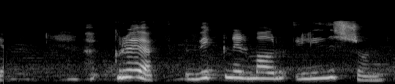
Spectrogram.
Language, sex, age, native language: Icelandic, female, 9, Icelandic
